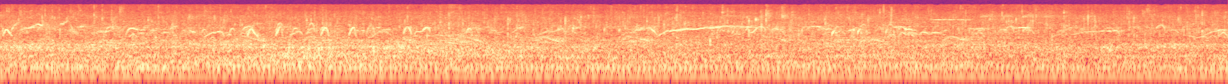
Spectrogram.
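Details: Large flock of some thousand ducklings, with many faint, sliding high peeps overlapping in a busy, uneven stream over heavy steady noise and a low hum.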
